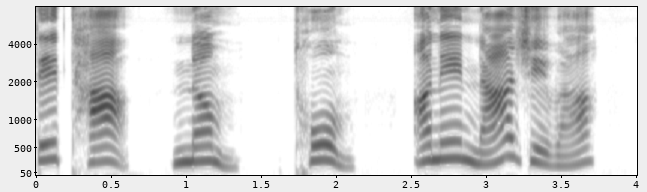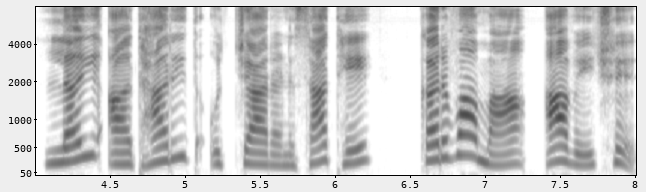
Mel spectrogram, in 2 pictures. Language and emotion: Gujarati, neutral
